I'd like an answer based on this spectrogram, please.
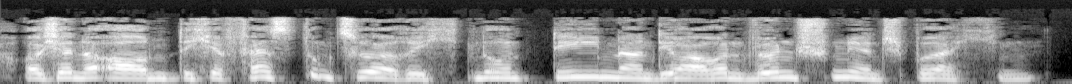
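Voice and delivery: high, smooth soothing courtier; mild Varys. A narrator's reading. Varys softening the dismissal, high and mild. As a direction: placate him gently in a high voice. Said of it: "milder als die anderen".

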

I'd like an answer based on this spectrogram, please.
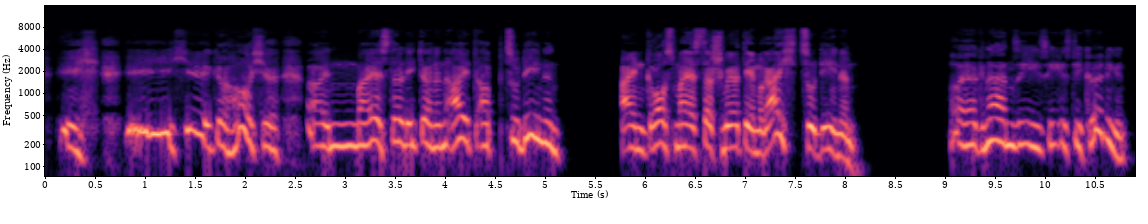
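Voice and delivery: put-on flustered, stammering old man; lightly voiced anxious old scholar; old maester. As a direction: scramble for an excuse. Maester stammers his defence.

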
